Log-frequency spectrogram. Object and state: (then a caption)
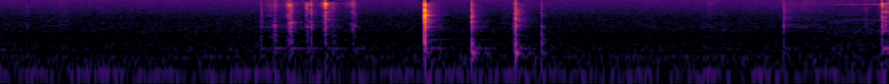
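Cardboard chip can tapped with nails. Long nails tap on a hollow, green Pringles paperboard chip can held upright in both hands. A few sharp, dry clicks with very little ring rise over a quiet low rumble, with faint scratchy ticks between them.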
